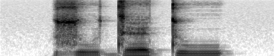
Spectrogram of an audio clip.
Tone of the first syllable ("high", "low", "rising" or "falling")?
low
